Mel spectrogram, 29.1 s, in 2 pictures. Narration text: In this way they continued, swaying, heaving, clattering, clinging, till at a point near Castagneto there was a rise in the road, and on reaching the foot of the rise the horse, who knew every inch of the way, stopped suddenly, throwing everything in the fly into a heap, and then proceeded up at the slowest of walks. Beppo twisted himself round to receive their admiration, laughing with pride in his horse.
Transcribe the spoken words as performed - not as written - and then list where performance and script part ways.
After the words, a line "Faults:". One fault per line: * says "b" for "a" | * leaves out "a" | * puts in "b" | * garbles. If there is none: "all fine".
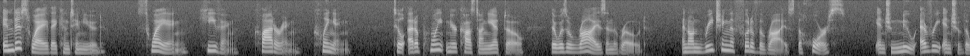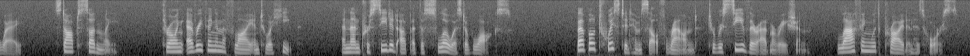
In this way they continued, swaying, heaving, clattering, clinging, till at a point near Castagneto there was a rise in the road, and on reaching the foot of the rise the horse, inch knew every inch of the way, stopped suddenly, throwing everything in the fly into a heap, and then proceeded up at the slowest of walks. Beppo twisted himself round to receive their admiration, laughing with pride in his horse.
Faults:
* says "inch" for "who"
